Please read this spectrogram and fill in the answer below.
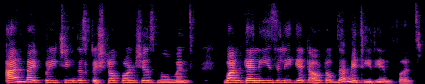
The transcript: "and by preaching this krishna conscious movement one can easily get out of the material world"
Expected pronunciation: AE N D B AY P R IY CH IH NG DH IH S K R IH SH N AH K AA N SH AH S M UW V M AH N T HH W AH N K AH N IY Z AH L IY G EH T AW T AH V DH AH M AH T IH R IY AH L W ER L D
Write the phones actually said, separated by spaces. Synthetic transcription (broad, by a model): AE N D B AY P R IY CH IH NG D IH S K R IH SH N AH K AA N SH AH S M UW V M AH N T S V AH N K AH N IY Z AH L IY G EH T AW T AH V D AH M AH T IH R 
